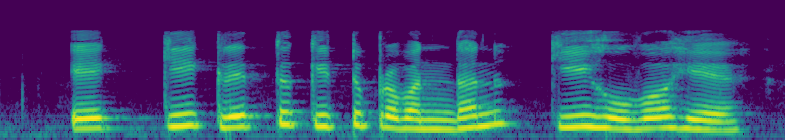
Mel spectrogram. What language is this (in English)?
Magahi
